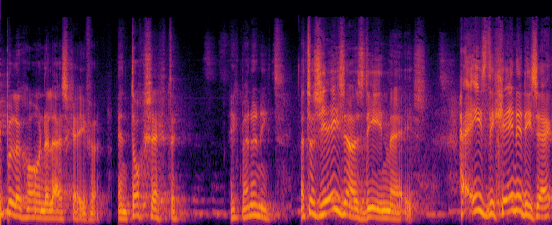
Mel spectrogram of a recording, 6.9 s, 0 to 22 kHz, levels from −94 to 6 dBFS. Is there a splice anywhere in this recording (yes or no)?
yes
